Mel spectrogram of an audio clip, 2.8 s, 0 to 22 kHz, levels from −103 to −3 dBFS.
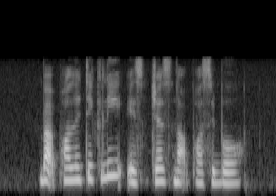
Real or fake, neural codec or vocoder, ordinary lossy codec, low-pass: real; none; none; 7.2 kHz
